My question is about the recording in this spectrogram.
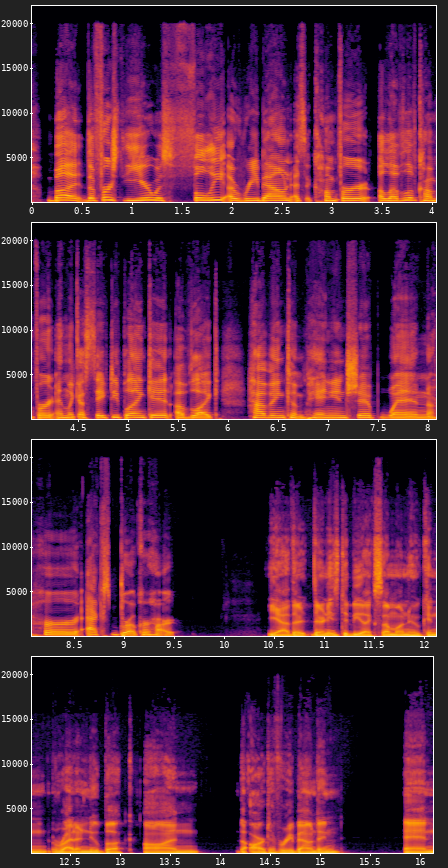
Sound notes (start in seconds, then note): none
